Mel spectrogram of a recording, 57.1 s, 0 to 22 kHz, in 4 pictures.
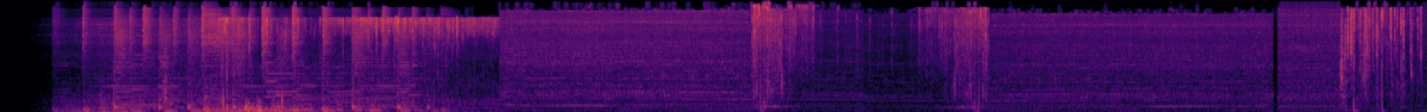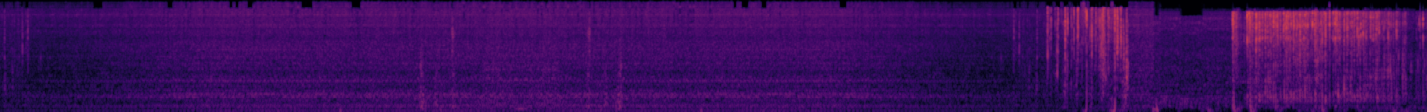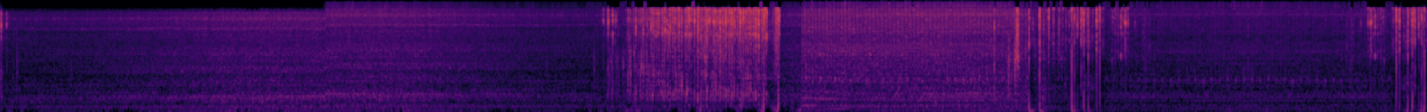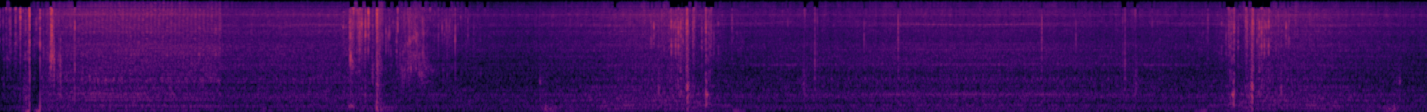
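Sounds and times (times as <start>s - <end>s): car engine running slowly: 0.4s - 26.5s, 28.0s - 35.4s, 36.3s - 57.0s
objects crunching under tyres: 7.1s - 10.1s, 13.4s - 14.7s, 24.4s - 28.8s, 34.4s - 36.6s, 38.4s - 40.1s, 42.0s - 43.7s, 46.2s - 48.3s, 49.1s - 52.0s, 53.1s - 56.0s.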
